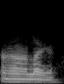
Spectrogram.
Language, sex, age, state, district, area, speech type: Telugu, male, 60+, Andhra Pradesh, Sri Balaji, urban, conversation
